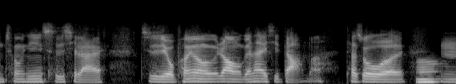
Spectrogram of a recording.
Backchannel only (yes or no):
yes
